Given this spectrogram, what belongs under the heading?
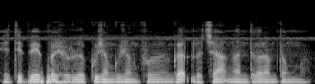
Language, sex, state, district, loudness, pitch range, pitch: Wancho, male, Arunachal Pradesh, Longding, -18 LUFS, 110-115 Hz, 110 Hz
